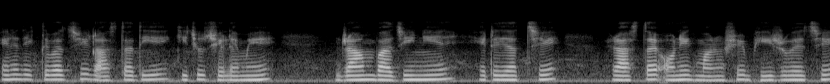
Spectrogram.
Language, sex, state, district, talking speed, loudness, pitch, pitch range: Bengali, female, Odisha, Malkangiri, 130 wpm, -19 LUFS, 210 Hz, 200-220 Hz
